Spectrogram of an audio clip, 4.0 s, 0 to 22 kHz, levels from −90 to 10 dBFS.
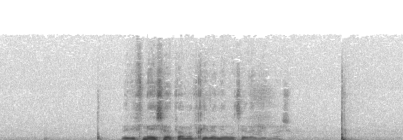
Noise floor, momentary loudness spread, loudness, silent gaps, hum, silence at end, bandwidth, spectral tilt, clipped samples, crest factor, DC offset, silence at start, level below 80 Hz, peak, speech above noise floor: -50 dBFS; 21 LU; -22 LUFS; none; none; 0.45 s; 17 kHz; -5 dB/octave; under 0.1%; 20 dB; under 0.1%; 0.45 s; -48 dBFS; -4 dBFS; 29 dB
